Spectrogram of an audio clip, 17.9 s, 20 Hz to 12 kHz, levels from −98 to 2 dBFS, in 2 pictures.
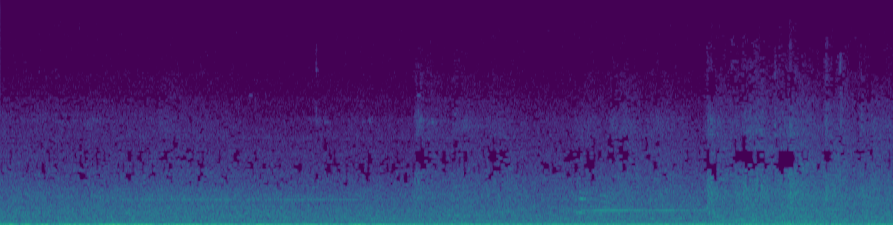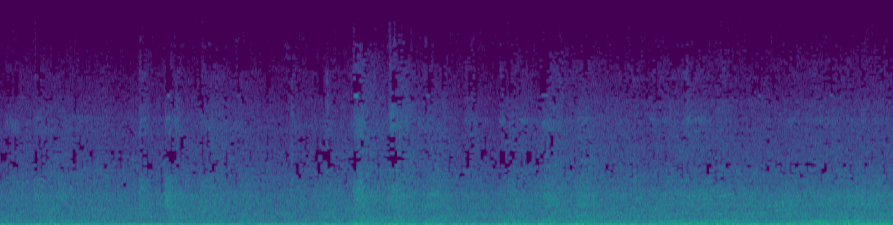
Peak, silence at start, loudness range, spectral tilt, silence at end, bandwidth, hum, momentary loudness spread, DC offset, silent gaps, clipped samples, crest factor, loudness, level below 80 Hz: -30 dBFS; 0 s; 4 LU; -6 dB/octave; 0 s; 9 kHz; none; 5 LU; under 0.1%; none; under 0.1%; 16 dB; -47 LUFS; -46 dBFS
